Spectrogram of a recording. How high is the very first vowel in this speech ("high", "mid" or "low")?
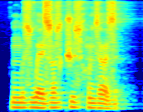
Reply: high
